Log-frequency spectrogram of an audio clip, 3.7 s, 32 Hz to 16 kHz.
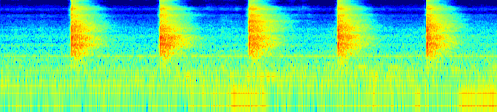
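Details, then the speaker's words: Focused (not radial) shockwave therapy applicator firing: five sharp snapping shots about 90 a minute, each fading quickly. "So you can see you can I'm feeling that shockwave, and it is 3 in the intensity."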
